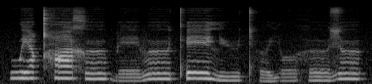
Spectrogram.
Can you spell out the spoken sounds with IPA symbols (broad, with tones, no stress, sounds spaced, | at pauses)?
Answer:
w e˥ qʰ a˥ x ɵː˦ b eː˩ β ɵː˦ tʼ eː˥ lʲ ʉː˨ tʰ ɵ˩ j ʊː˩ h ɵː˨ z ɵ˥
